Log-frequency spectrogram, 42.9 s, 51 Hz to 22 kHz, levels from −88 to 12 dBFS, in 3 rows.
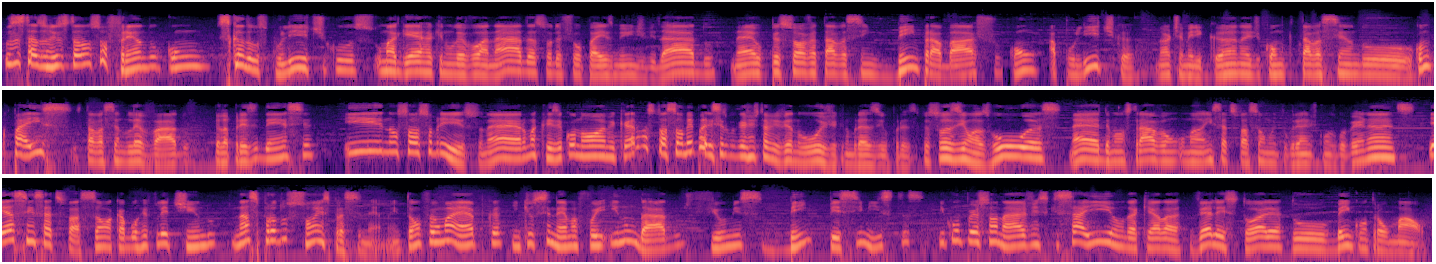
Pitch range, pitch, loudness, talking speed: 125-195 Hz, 155 Hz, -17 LUFS, 175 wpm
